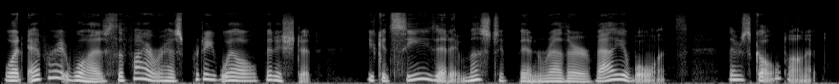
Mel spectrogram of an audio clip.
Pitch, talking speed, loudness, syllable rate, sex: 180 Hz, 170 wpm, -19 LUFS, 4.9 syllables/s, female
